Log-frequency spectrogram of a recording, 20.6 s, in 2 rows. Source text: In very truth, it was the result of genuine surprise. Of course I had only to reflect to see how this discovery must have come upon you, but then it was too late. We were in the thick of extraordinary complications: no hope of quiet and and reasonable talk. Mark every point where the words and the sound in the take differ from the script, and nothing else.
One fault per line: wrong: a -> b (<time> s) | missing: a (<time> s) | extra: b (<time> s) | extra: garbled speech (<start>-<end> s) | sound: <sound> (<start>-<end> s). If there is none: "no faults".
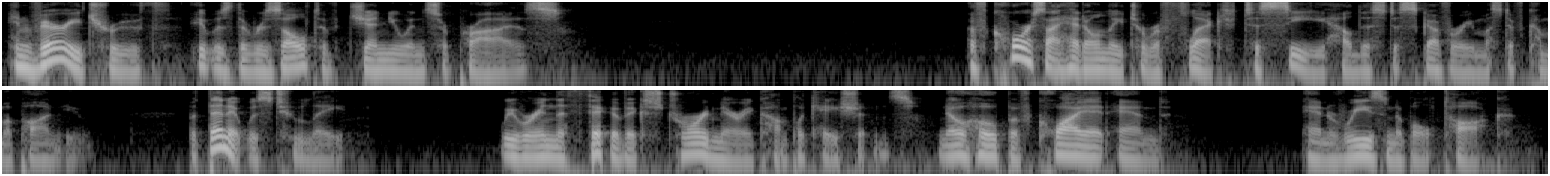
no faults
